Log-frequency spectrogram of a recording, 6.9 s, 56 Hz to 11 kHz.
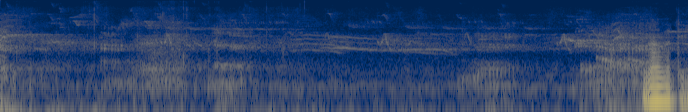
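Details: Rutting fallow deer bucks in 2023, a group of about fifteen near a scrape: low, rough groans rumble beneath small birds chirping overhead, closing with a loud handling thump.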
